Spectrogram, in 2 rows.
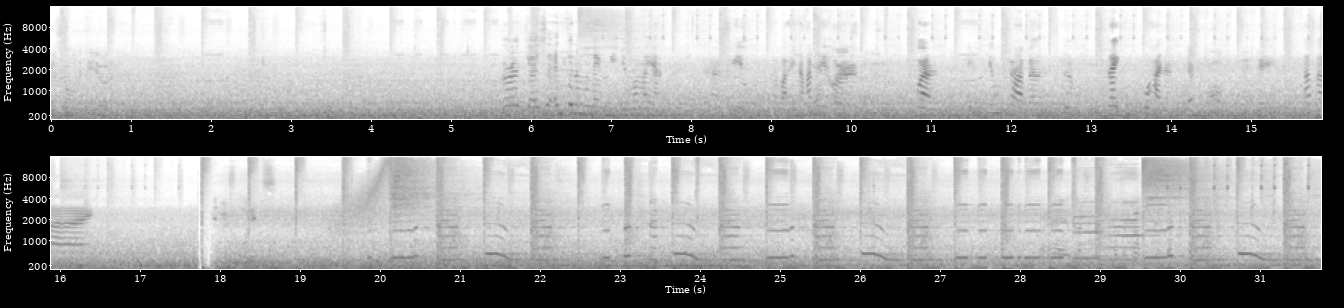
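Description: Steady drone of road and engine noise inside a moving car's cabin, with a few short pitched sounds over it. About 18 seconds in it cuts abruptly to background music with a steady beat.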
